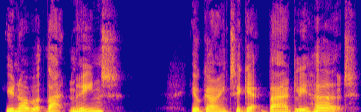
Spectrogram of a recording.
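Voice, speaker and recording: A man playing an angry, lecturing father who talks slowly and emphatically. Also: high voice, sing-song, dry recording, clean studio sound, voice pushed up. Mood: stern lecturing. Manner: emphatic, slow and pompous.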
